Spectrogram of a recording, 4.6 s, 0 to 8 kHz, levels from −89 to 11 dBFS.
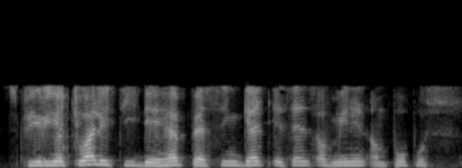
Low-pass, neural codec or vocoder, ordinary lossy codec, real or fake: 7.2 kHz; none; AAC, 16 kbps; real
